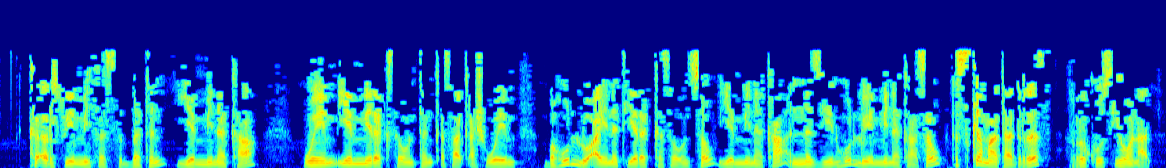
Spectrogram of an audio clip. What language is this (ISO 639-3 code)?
amh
